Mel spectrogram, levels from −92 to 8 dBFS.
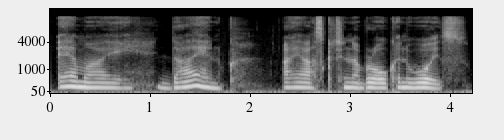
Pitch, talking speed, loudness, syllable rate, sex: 175 Hz, 130 wpm, -16 LUFS, 4.1 syllables/s, female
